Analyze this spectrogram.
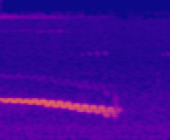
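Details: At night by a river, an Eastern screech-owl perched on a tent in the moonlight and called for about twenty minutes: a single quavering, mid-pitched whistle sliding slowly downward over about a second, then fading into background hiss.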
